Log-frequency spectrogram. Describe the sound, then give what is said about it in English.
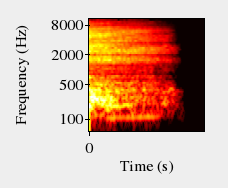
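A deep breath drawn in through the nose: a steady airy hiss, quiet and alone, that holds for over a second before cutting off. “Let's all collectively take a nice deep breath, okay? Let's inhale through your nose”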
